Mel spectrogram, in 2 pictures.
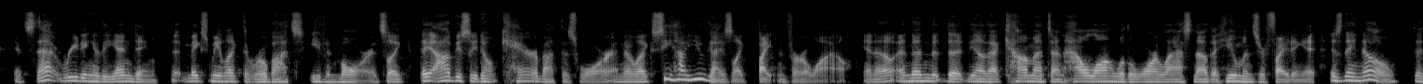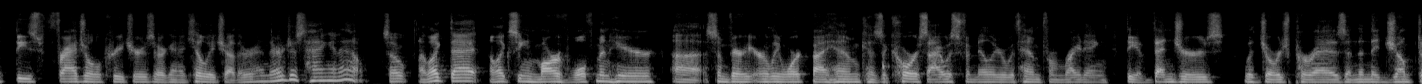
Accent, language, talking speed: American, English, 235 wpm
